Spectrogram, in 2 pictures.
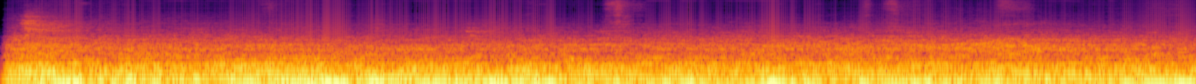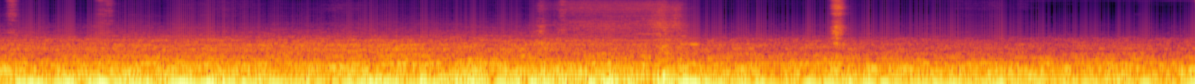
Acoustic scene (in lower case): car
